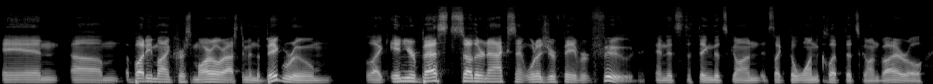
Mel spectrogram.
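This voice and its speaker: A man's voice: on the low side, a little fast, fairly bright tone, smooth, dry recording, clean studio sound. A man hosting a casual sports talk show, rambling and restarting his sentences often. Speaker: sports podcast host reporting on location.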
